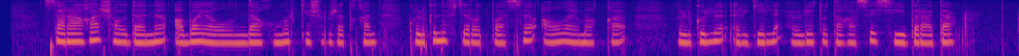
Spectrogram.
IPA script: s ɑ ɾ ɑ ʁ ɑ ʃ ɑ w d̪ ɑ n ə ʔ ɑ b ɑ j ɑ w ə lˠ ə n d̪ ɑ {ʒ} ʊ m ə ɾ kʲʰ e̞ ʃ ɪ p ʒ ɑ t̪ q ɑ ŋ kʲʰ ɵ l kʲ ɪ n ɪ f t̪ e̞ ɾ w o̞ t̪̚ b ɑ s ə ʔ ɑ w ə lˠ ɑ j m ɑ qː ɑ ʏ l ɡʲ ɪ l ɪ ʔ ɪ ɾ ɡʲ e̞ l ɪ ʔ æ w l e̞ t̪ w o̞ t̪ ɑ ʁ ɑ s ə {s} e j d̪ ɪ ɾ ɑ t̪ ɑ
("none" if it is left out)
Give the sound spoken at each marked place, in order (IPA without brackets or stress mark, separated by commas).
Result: ʁ, s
